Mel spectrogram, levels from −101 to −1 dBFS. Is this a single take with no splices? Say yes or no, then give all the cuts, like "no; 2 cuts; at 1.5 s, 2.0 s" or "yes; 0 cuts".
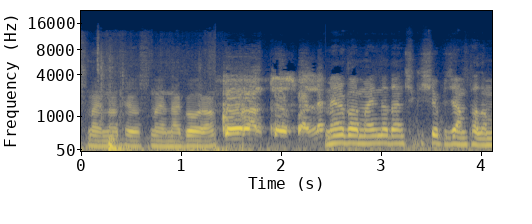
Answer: yes; 0 cuts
